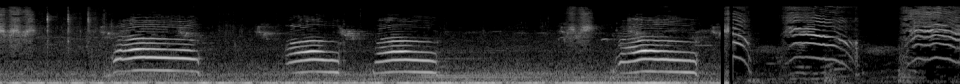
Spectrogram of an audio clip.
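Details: Domestic cat giving a series of drawn-out, arched meows, about six in all, each rising then falling, spaced a second or two apart over a low steady hum, with a sudden cut midway.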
